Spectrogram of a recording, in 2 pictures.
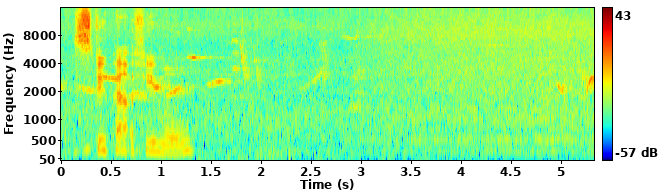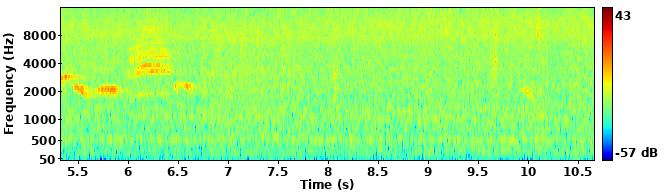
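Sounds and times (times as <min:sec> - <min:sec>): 
birds chirping: 0:00.0 - 0:03.3, 0:04.8 - 0:06.8, 0:09.8 - 0:10.2
swarm of bees buzzing around hive: 0:00.0 - 0:10.6
speech: 0:00.3 - 0:01.5.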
